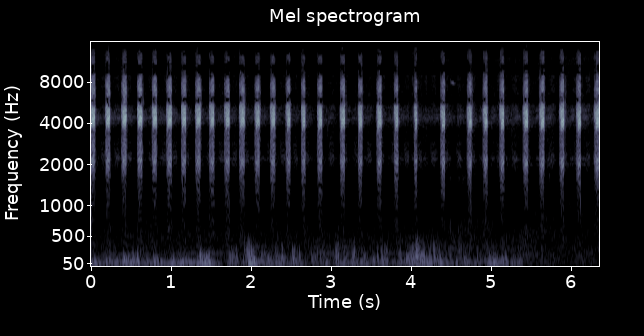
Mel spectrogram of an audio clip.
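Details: A cicada in Greece in summer sings a steady, harsh, buzzing pulse, repeated about five times a second.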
